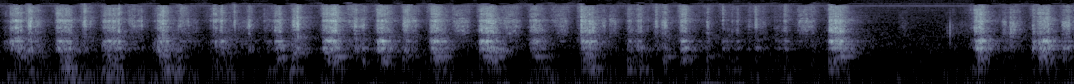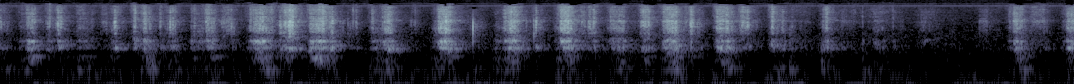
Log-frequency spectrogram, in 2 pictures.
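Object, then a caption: Wax-coated scratch art card scratched with a wooden stylus. A wooden stylus scratches grass strokes near the bottom of a flat black wax-coated scratch art card. It makes a fast, uneven run of short, bright, raspy scrapes, several per second. The scraping pauses briefly around the middle, then resumes at the same quick pace.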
